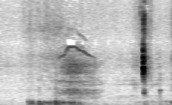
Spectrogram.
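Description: Near silence: faint handling noise as fingers twist a soft-plastic bait on a jig head, with a single sharp click just before the end.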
